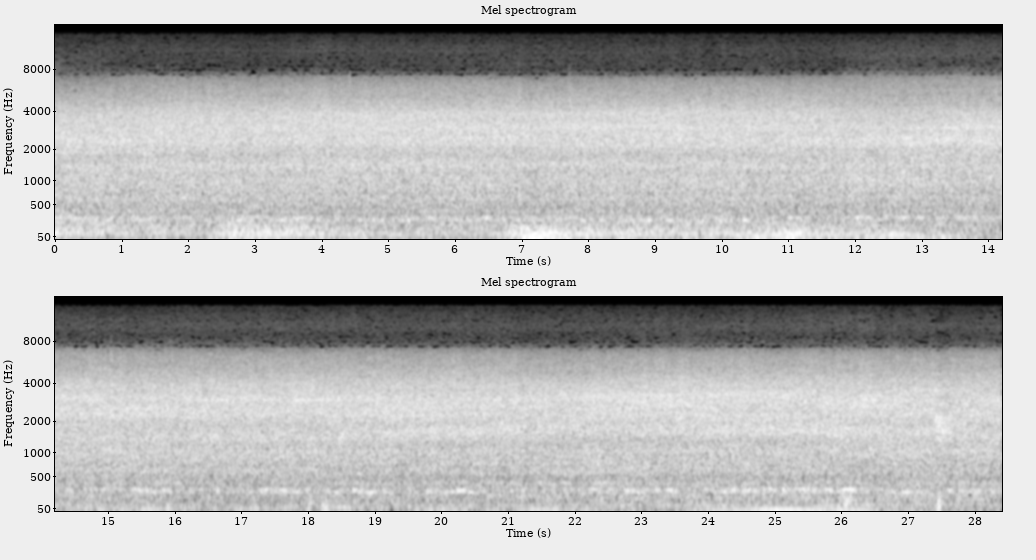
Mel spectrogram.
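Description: Torrential cloudburst rain pouring down in a steady, loud hiss, with wind gusts adding a low rumble now and then, most strongly about seven seconds in.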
